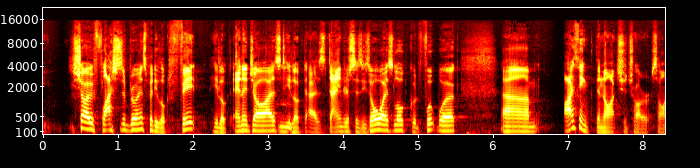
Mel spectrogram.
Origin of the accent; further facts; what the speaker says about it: Queensland, Australia; we're Queenslanders. Being a Queenslander is above everything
